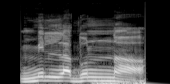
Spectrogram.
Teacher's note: آپ نے غور کیا کہ نون کی آواز بالکل بھی نہیں آئی، یہ حرف حذف ہو جاتا ہے، ایسا سمجھ لیں کہ جیسے نون ہے ہی نہیں۔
